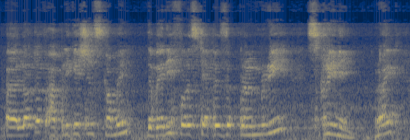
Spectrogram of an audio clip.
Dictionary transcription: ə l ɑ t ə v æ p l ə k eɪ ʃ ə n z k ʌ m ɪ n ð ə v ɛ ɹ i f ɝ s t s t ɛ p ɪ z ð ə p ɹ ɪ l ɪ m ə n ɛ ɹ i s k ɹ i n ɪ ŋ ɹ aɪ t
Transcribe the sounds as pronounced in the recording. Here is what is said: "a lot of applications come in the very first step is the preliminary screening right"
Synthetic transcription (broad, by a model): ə l ɑ t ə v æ p l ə k eɪ ʃ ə n s k ʌ m ɪ n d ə v ɛ ɹ i f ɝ t s t ɛ p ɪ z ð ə p ɹ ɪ ɪ m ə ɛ ɹ i s k ɹ i n ɪ ŋ ɹ aɪ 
